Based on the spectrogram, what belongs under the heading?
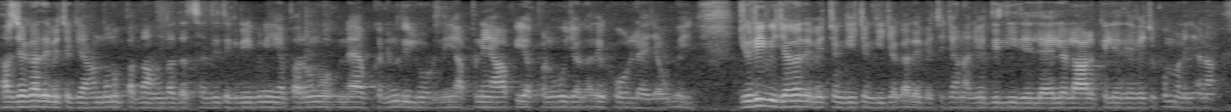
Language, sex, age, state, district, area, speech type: Punjabi, male, 30-45, Punjab, Bathinda, urban, spontaneous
